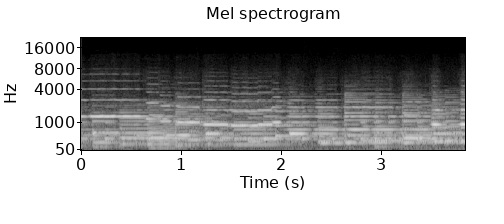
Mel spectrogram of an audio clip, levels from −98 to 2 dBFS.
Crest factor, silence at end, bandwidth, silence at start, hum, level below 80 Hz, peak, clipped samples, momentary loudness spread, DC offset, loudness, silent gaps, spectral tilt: 16 dB; 0 s; 7.6 kHz; 0 s; none; -58 dBFS; -6 dBFS; under 0.1%; 4 LU; under 0.1%; -22 LUFS; none; -7.5 dB/octave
